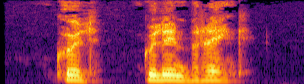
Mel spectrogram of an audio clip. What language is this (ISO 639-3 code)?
kur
